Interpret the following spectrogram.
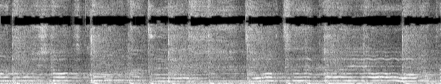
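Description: Live pop song with a woman singing long held notes over heavy bass and a steady beat, recorded from the audience on a phone.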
